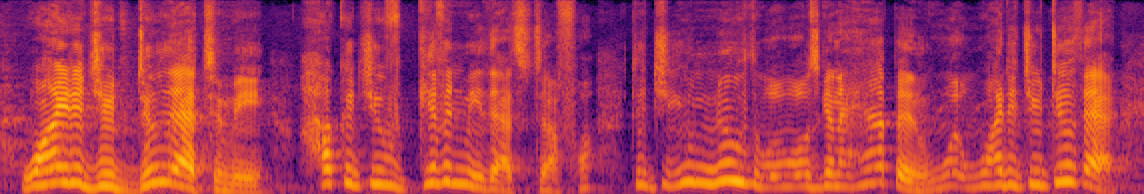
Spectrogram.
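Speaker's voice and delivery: high-pitched, rattled reproach, half-laughing; frantic accusation. Retold or imitated. To Terence after the terrifying trip, high-pitched rattled disbelief. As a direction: squeak out the accusation as if still shaken.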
